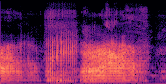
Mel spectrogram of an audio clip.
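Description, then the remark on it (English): A person imitates their angry pet dog's growl: a low, rough snarl that rises into a rapid, rattling burst, then swells into a long, loud guttural growl before trailing off. The voice is forceful. “You were just a Disney dog, and now you are this evil little, you know, wolf doggy."”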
